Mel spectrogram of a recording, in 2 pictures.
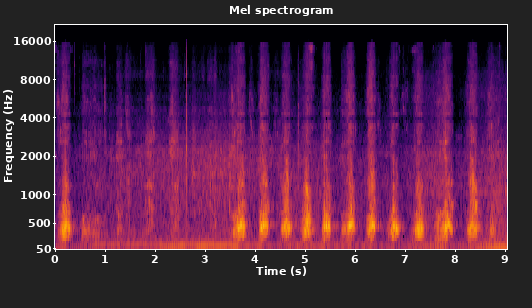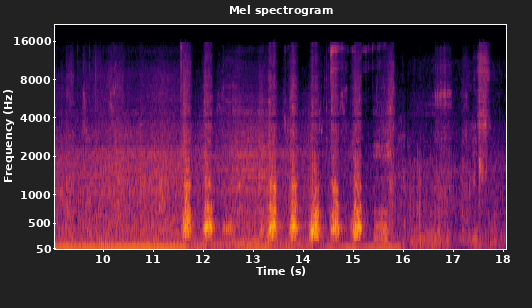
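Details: Tibetan Mastiff, the Do Khyi of Tibet, kept as a guard dog, barking in a deep, fairly regular series about twice a second, with a pause midway, over a steady low hum and rumbling background noise.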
